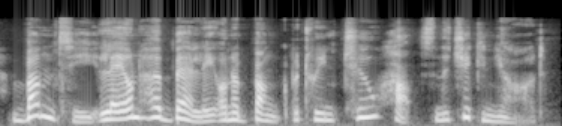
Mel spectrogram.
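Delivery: plain reading voice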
